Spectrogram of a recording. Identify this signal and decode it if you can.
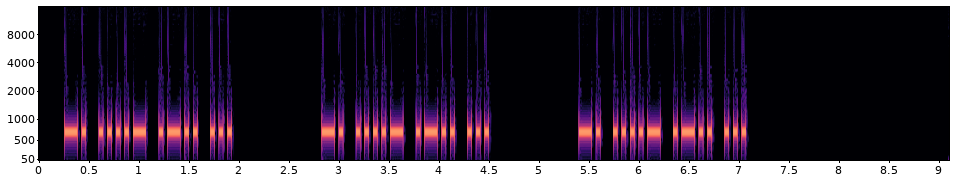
Morse code, heard as a keyed tone, about 28 wpm, 700 Hz. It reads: N4LS N4LS N4LS
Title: USA Call Signs - 4 Characters - Repeated 3x - 28wpm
